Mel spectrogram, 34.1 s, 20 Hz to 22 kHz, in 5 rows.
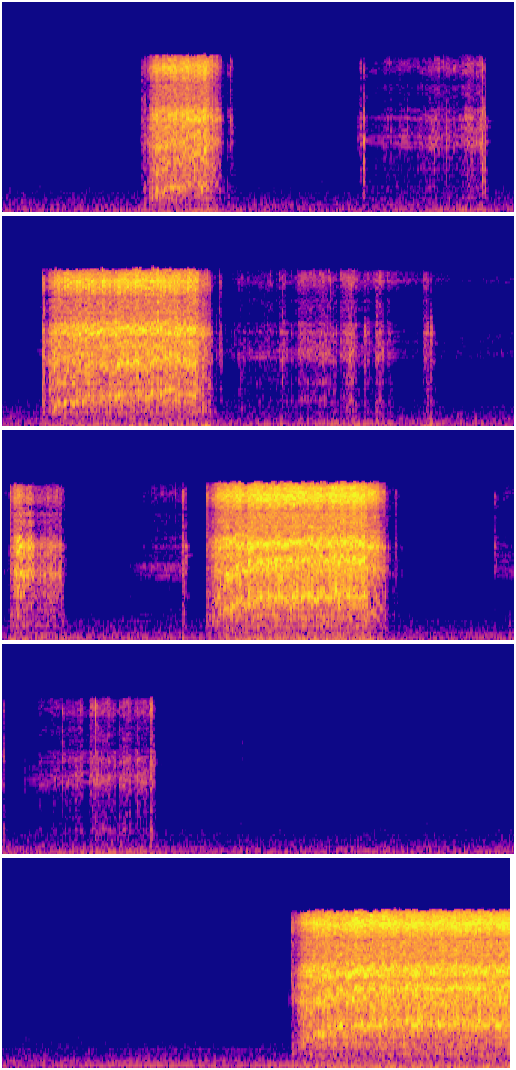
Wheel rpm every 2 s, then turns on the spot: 0, 50, 10, 30, 120, 10, 10, 10, 150, 70, 0, 0, 0, 0, 0, 60, 230.
10-12 14-16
